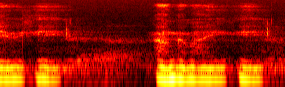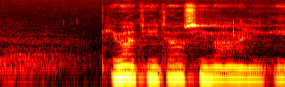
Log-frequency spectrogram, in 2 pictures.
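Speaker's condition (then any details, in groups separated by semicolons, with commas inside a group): Parkinson's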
